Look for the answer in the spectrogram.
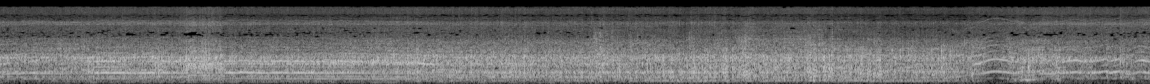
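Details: Greenworks 80V battery chainsaw cutting mostly oak sawmill slabs: steady high motor whine with rough chip-cutting noise, even under load; normal cutting.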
